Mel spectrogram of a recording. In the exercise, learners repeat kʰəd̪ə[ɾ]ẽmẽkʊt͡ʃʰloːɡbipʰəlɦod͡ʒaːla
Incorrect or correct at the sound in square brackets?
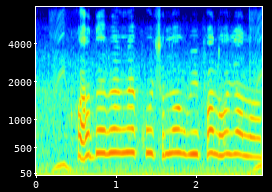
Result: correct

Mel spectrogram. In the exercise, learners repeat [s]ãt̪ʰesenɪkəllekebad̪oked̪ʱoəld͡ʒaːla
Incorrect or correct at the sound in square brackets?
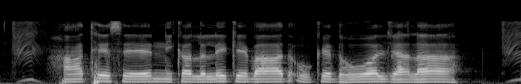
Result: incorrect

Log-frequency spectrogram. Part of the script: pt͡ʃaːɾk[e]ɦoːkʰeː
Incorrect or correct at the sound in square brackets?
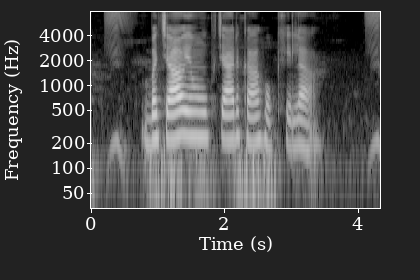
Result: incorrect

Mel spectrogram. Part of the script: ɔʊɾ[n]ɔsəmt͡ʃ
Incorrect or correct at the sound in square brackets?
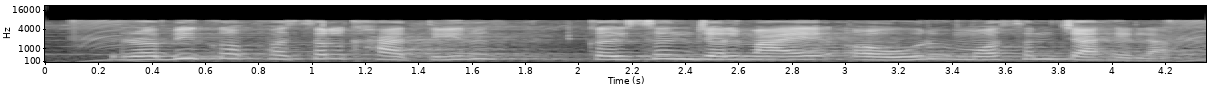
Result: incorrect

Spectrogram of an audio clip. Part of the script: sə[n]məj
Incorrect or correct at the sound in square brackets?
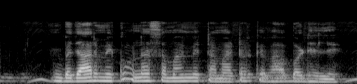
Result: incorrect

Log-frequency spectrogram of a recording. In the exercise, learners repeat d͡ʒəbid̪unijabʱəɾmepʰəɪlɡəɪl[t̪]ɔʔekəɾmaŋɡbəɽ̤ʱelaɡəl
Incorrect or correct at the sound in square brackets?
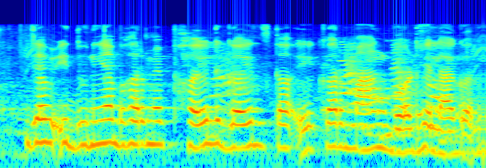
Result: correct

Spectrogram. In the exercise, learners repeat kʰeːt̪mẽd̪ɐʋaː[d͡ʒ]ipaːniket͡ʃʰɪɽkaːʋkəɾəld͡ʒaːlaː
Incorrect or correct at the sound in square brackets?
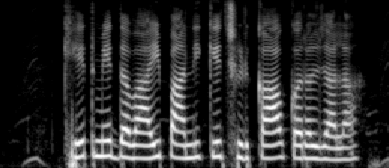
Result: incorrect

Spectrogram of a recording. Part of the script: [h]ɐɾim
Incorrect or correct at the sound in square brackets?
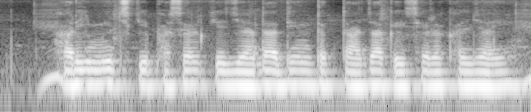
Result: correct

